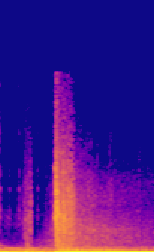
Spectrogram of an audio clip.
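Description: Cinematic boom for a logo reveal: a sudden loud whoosh-and-boom about three-quarters of a second in, followed by a deep, sustained rumble.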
